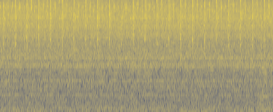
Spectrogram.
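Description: Dodge Ram with a Hemi engine idling with a ticking, steady and close, a constant mechanical hum with faint rapid ticks throughout and no talk.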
